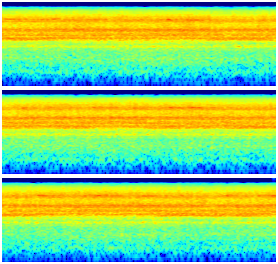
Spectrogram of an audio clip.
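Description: Wind roars steadily past while travelling fast.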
